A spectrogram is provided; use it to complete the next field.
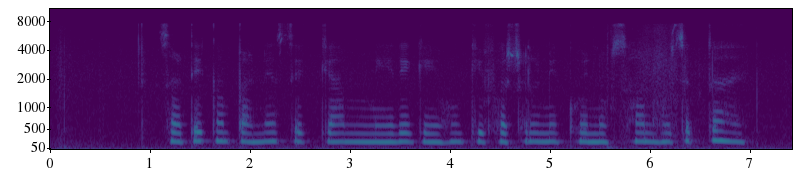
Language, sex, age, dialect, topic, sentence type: Hindi, female, 18-24, Marwari Dhudhari, agriculture, question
